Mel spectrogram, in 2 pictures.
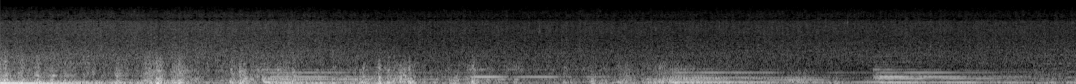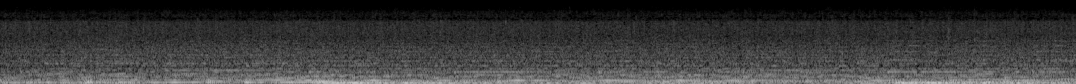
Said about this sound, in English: I love the rain. I love the elements. I love the way it feels in my body, man. When I see people afraid of the rain, I say, boy, you're afraid of life.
